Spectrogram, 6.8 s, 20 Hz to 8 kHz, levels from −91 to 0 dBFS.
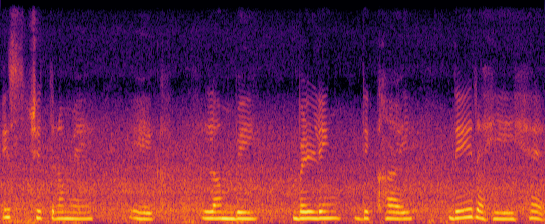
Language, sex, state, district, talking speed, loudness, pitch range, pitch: Hindi, female, Madhya Pradesh, Dhar, 90 wpm, -15 LUFS, 225-245 Hz, 235 Hz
